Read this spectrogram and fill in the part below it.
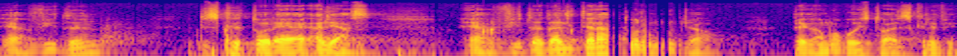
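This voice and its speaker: In a dark, mellow tone, a man with a very deep, low, somewhat breathy voice speaks at a fairly quick pace with ordinary pitch variation and long, frequent pauses. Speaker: panel moderator. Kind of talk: interview questions on stage.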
